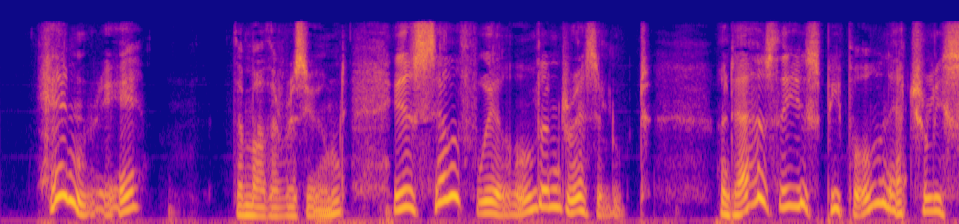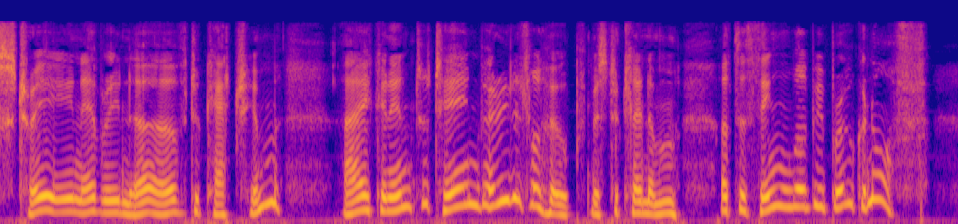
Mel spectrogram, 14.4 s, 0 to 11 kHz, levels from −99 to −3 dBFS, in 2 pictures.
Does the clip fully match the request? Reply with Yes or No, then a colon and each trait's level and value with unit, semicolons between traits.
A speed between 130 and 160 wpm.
Yes: average, 145 wpm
